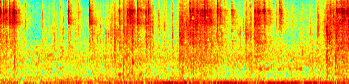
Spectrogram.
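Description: Hen pecking at treats scattered on straw-covered ground: irregular sharp pecking clicks and straw rustling, over a low rumble.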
